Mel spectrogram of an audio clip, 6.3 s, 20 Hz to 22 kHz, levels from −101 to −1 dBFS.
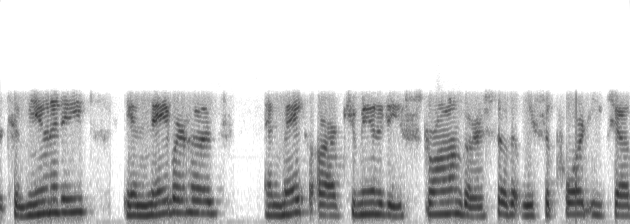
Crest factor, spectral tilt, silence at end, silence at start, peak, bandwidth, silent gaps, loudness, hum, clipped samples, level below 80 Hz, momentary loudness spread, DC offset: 14 dB; -4 dB/octave; 0 s; 0 s; -12 dBFS; 4.2 kHz; none; -26 LUFS; none; under 0.1%; -68 dBFS; 7 LU; under 0.1%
